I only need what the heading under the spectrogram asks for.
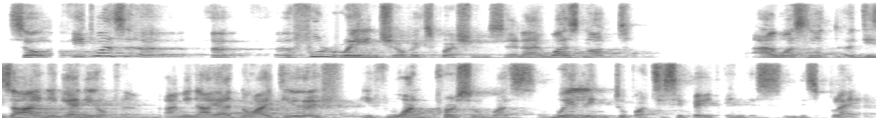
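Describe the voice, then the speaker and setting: Middle-aged Chilean-born man, high voice, echoey room. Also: lively intonation, vocal fry. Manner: measured, restarts phrases while thinking. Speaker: artist guest. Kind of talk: thoughtful Q&A answers. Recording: echoey room with long reverb.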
